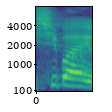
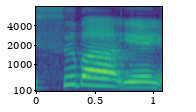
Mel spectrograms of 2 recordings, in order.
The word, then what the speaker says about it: 스바: 말씀드릴 수 있습니다 자이 시바의 여왕의 아 제가 스바라 발음해야 되는데 영어로 라 속 시바라고 했는데요 죄송합니다이 스바의 여왕에게 결국 어떤 일이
